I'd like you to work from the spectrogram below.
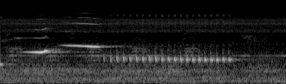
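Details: Pied butcherbird in a garden bird sanctuary, family group with a juvenile: two pure whistled notes, then a fast rhythmic trill of about twenty even pulses lasting over a second.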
